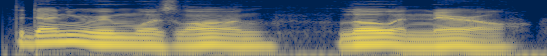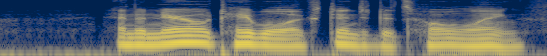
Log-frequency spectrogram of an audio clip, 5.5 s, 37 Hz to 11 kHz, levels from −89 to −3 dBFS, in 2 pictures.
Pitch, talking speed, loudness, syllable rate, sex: 115 Hz, 175 wpm, -17 LUFS, 5.2 syllables/s, male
